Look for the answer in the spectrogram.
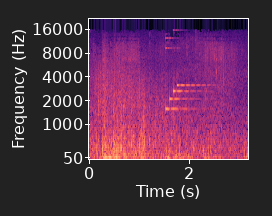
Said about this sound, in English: Raining, hailing, wind is wailing. Hear the thunder roar.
